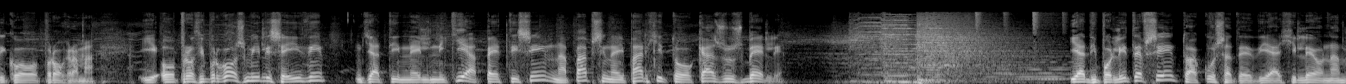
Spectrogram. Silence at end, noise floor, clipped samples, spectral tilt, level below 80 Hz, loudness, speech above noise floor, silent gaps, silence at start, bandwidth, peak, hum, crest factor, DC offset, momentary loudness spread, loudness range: 0 s; -39 dBFS; under 0.1%; -5 dB/octave; -40 dBFS; -17 LUFS; 23 dB; none; 0 s; 12.5 kHz; 0 dBFS; none; 18 dB; under 0.1%; 12 LU; 3 LU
